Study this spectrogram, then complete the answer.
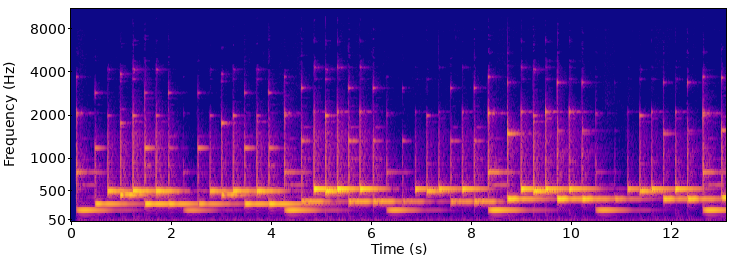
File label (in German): Bach Praeludium G Dur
